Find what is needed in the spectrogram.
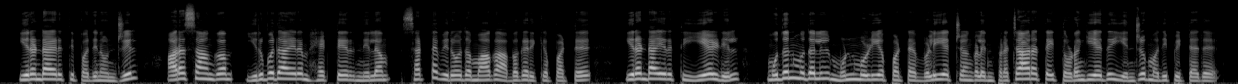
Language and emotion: Tamil, neutral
